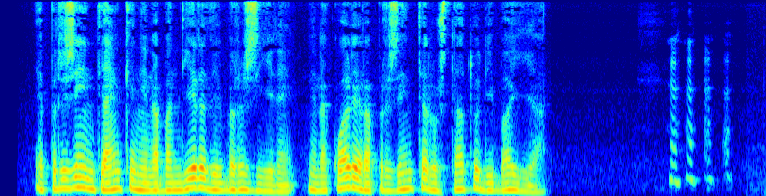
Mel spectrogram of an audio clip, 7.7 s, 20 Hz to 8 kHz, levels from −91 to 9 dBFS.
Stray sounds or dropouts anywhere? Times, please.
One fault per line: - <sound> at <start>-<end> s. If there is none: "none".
- laugh at 6.4-7.4 s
